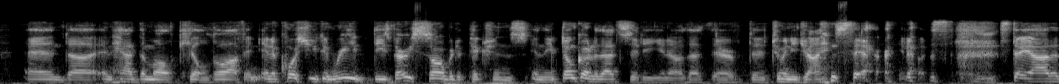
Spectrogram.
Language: English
